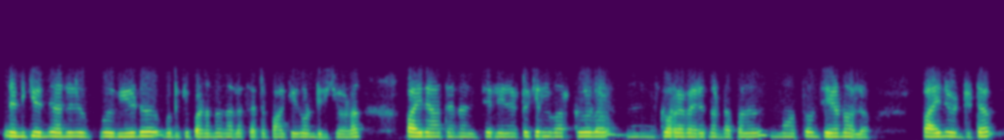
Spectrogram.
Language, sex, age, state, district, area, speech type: Malayalam, female, 30-45, Kerala, Idukki, rural, conversation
